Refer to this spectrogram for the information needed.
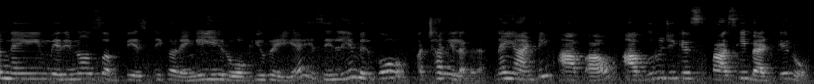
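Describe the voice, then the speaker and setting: A woman's voice: high-pitched, a bit bright, recorded from a distance, a little hiss or hum, low-quality recording. A middle-aged woman earnestly telling her personal testimony to a devotional congregation, often addressing the listeners directly.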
